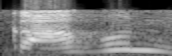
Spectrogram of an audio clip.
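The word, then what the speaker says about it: cajón: আমরা সবাই মিলে বেশ একসঙ্গে জমিয়ে যেটা বলছিলাম কাহন বাংলায় কয় আকার হয় এবং দন্তন্য নয় কিন্তু ইংরেজিতে বানানটা হচ্ছে সি এ জেড জে জে ও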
